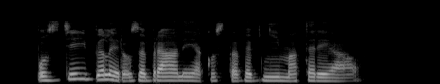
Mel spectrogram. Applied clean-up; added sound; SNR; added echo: none; none; none; none.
